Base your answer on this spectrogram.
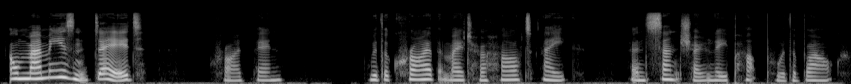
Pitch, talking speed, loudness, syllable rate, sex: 215 Hz, 155 wpm, -20 LUFS, 3.8 syllables/s, female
